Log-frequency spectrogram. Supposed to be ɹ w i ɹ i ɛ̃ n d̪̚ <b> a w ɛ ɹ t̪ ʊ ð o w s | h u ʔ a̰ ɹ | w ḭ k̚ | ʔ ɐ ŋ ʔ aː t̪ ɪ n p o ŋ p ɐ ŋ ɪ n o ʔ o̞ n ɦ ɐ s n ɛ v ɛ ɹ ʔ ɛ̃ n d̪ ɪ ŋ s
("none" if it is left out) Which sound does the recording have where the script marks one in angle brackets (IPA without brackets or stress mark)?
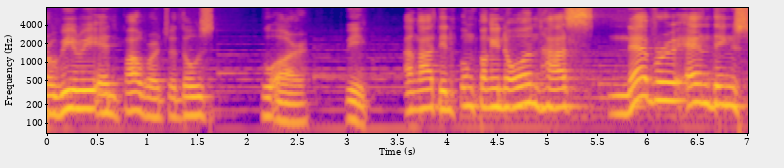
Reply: p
